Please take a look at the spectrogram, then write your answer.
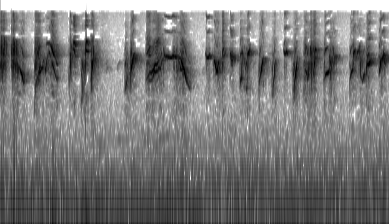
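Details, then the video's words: Goldfinch on migration in continuous song, a fast jumble of high, liquid twitters and buzzy trills with brief pauses between phrases. "The singing of the migrating goldfinch"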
